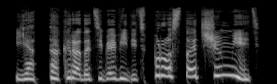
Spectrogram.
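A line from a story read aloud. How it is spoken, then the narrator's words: Joyful confession. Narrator (Russian): Радостно признается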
